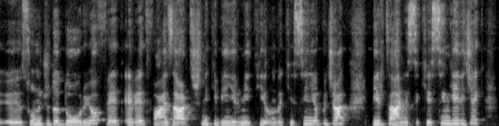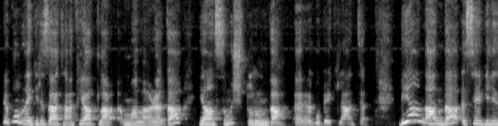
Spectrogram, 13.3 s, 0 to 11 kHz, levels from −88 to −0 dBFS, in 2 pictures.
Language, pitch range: Turkish, 200-265 Hz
